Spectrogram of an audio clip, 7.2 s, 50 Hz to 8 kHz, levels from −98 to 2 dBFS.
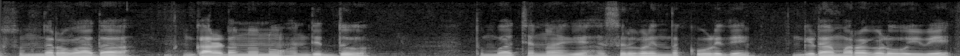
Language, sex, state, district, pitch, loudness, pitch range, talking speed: Kannada, male, Karnataka, Dharwad, 115 Hz, -30 LUFS, 110-120 Hz, 90 wpm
